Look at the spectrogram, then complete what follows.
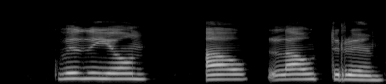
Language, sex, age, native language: Icelandic, male, 9, Icelandic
